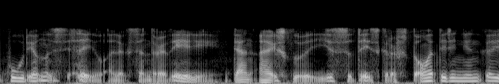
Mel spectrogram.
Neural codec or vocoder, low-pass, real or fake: autoencoder, 22.05 kHz, a latent of 192 numbers a frame, VITS, trained on many speakers; 5.4 kHz; fake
